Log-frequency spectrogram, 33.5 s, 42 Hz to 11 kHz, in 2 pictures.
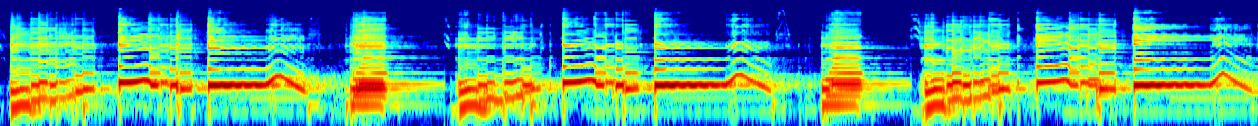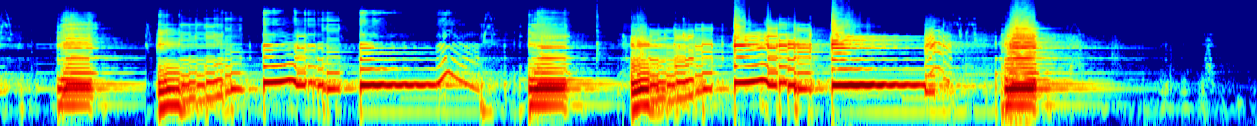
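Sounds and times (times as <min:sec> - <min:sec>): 
Fender Custom Shop Showmaster Standard electric guitar: 0:00.0 - 0:33.5.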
